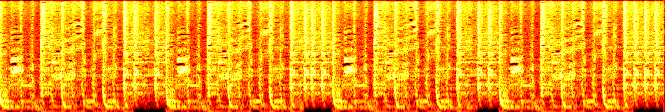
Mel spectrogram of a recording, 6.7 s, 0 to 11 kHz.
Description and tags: Hardbass
Hardstyle
Loops
140 BPM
